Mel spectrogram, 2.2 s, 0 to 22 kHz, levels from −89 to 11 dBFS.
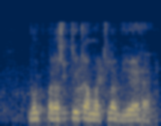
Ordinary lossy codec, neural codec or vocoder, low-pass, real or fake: Opus, 16 kbps; none; 10.8 kHz; real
